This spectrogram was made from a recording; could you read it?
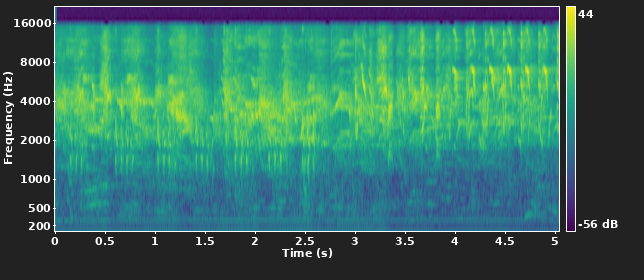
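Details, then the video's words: Kept long-tailed shrike in full song, a dense, harsh, chattering torrent of high twittering and rasping notes with scattered sharp squeaks, continuing throughout over a low mains hum. "Aksi Cendet"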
